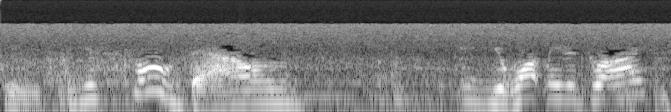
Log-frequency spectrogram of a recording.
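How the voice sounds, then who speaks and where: Tinny, noisy radio drama. jittery skeptical buddy, highish voice, complaining and agitated. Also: male voice, sing-song, unhurried. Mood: irritated. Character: nervous, exasperated male friend, doubting and easily alarmed. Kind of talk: 1980s radio drama acting. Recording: tinny, noisy old radio broadcast recording.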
